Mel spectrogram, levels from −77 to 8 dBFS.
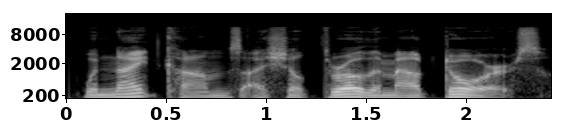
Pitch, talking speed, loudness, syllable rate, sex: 115 Hz, 225 wpm, -17 LUFS, 4.6 syllables/s, male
